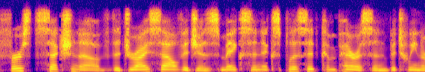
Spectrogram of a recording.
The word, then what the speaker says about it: Salvages: note to the poem, to rhyme with assuages, with the emphasis on the penultimate syllable.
